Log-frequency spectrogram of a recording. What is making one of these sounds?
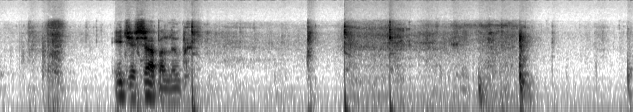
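Spoons and cutlery clink against dishes.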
